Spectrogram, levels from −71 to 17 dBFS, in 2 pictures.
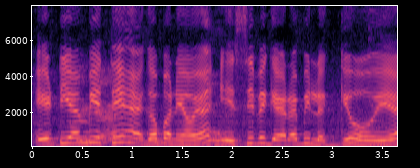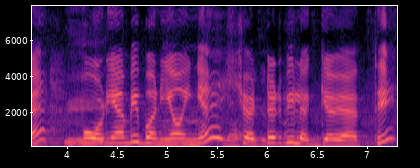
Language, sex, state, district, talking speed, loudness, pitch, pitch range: Punjabi, female, Punjab, Pathankot, 165 wpm, -12 LUFS, 275 Hz, 250-300 Hz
